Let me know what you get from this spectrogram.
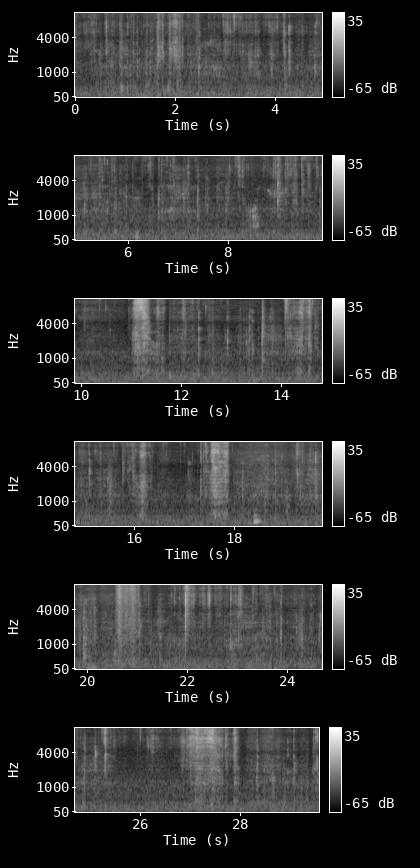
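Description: Close-miked eating: quiet biting and chewing of pizza and sauced fried chicken, with a handful of short, louder mouth and bite sounds scattered through.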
